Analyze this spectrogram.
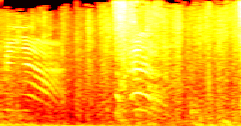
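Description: Electric crackling zaps loudly.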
